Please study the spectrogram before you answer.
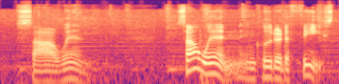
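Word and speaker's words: Samhain: festival at the end of October saw win pronounced saw win saw win included a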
